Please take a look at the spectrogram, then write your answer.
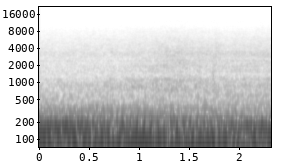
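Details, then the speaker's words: Project Z28 V8 after a short warm-up, idling in gear with the idle air control motor reconnected after earlier stalling problems; deep, even rumble, no stumbles, misses or hunting, no stall; normal idle. "Alright, well, it's idling in gear. See what happens. Well, at least we're not running 30 at idle. That's a good thing."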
